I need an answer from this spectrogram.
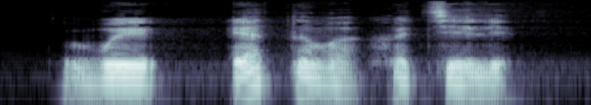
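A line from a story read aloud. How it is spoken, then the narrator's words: Quiet dejected question. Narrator (Russian): тихо спросил приунывший Макдональд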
